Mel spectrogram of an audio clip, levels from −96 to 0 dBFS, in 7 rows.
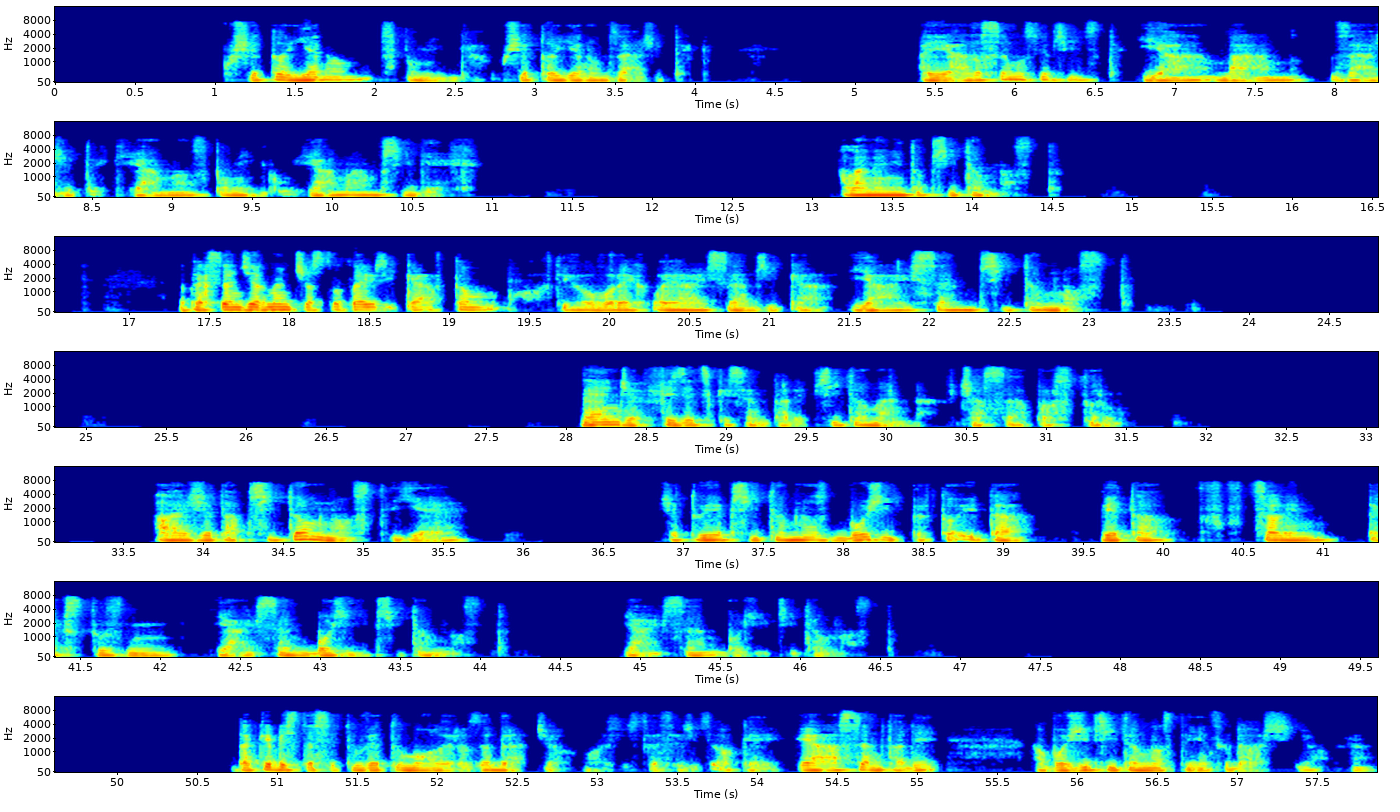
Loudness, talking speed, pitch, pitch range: -28 LUFS, 105 wpm, 115 Hz, 105-120 Hz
